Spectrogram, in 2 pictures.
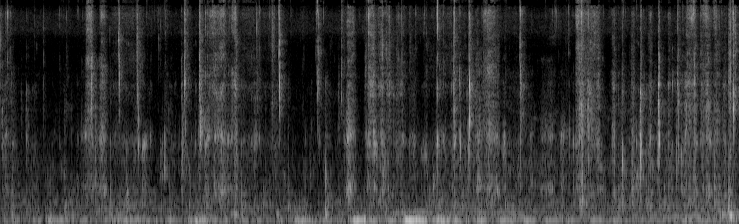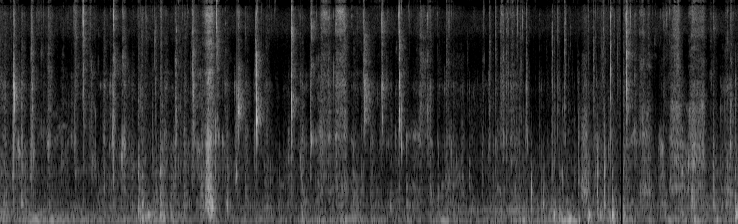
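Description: A person chewing and biting mouthfuls of fish curry and rice, with many sharp, irregular clicks of the mouth and food.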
